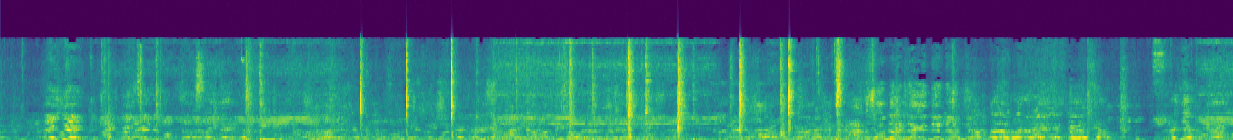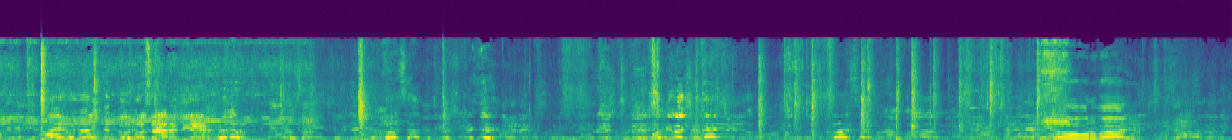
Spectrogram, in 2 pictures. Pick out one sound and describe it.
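Many men and women talk and call out all around in a busy crowd.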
